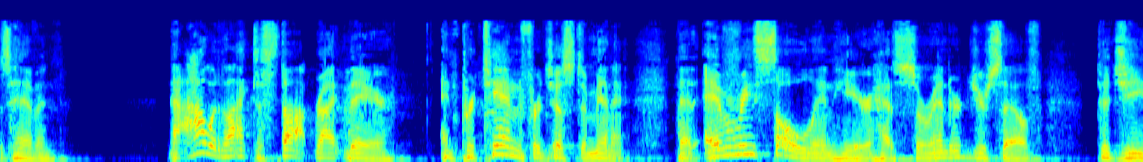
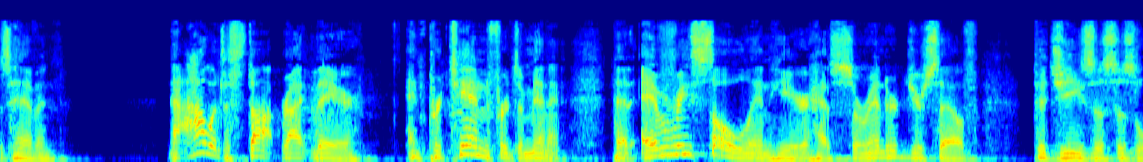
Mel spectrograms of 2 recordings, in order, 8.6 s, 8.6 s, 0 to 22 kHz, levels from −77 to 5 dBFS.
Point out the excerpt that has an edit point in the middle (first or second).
second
